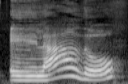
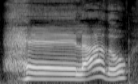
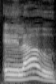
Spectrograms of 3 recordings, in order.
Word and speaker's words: helado: word they use is elado which is ice cream but elado you don't hear helado it's elado the h is silent i e i know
